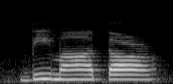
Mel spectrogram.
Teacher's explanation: عین کی آواز سٹاپ ہو جائے گی وسط حلق میں جا کر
